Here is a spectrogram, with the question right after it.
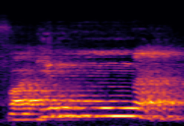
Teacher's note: gunnah ditahan ya, ditahan paling tidak 2 ketukan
